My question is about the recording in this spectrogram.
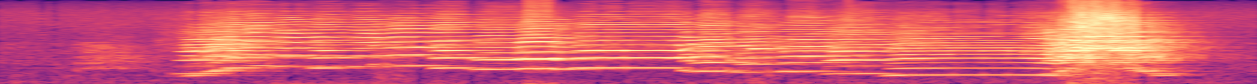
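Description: Chromatic harmonica playing a blues lick. It is a quick run of notes climbing upward, then stepping back down to a held low note, and ends in a brief loud burst near the end.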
